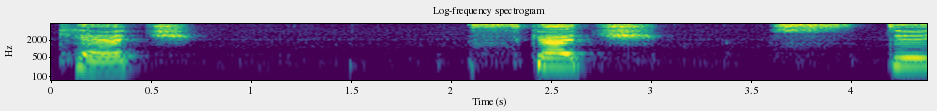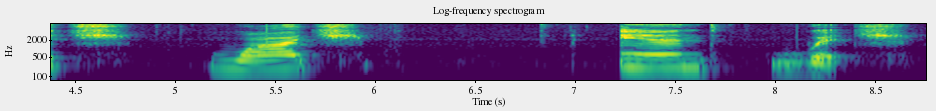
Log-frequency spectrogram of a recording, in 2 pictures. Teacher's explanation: Now you are not hearing me say the T, you are hearing the CH, which is almost, sounding like a T.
